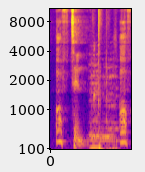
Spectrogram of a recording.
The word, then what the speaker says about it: oft: Now, the word often comes from the Old English word O-F-T, oft, which is always pronounced with a T, oft.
